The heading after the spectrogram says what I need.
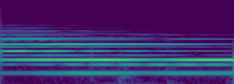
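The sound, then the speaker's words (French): The smallest bell of a church rings as a steady, sustained metallic tone with layered bright overtones, holding evenly throughout without other sounds. “on a pu remettre en mouvement la plus petite cloche. Alors, ce n'est pas le même son, mais il y a toujours quelque chose qui sonne.”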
